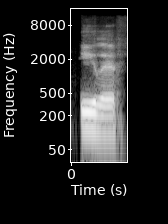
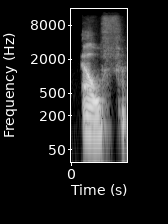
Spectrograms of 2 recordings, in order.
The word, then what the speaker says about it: elif: going to use a keyword called elif or elf as some people will pronounce it um it's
